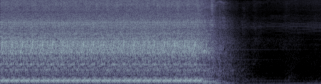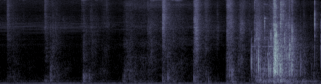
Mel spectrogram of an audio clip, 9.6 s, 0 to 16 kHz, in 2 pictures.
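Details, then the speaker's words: BMW E36 Compact with freshly swapped-in replacement M57 diesel (replacing a 240k-mile M57 with valve float), first run after the swap with no intercooler pipework fitted, so not revved: even, steady idle with a regular beat and no knocking, then shuts off; normal idle. "Alright, as you see, it starts, sounds alright. There's no intercooler pipework or anything on it, so I didn't rev it up or anything."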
